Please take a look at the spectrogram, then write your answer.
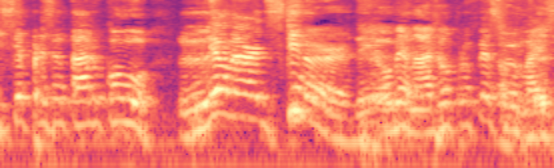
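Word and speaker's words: Lynyrd Skynyrd: Leonard Skinner, que você... Então, eu não trouxe nada do Leonard Skinner, porque, como o Victor fala, né, esse tá na coleção 2. Então, mas a pronúncia é essa mesmo.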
